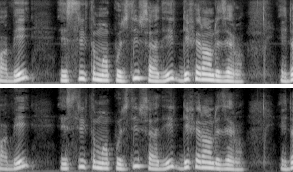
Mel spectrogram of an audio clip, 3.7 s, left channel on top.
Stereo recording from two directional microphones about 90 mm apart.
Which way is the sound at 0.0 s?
20° left (ahead or behind).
